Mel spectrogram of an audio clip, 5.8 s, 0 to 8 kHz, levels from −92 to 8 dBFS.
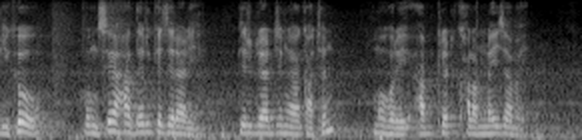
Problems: none marked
